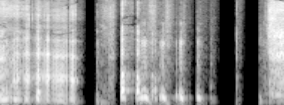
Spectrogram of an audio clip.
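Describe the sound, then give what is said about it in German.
A person does a wavering sheep-like bleat, a quavering voiced "baa" lasting under a second, followed by a few choppy voice fragments and a burst of breathy noise at the end. “oh, ein Schaf kann ich,”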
